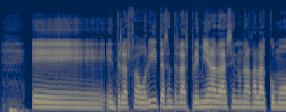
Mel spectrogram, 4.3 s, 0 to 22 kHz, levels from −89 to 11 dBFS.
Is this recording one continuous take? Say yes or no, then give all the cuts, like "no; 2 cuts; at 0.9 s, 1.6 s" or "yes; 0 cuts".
yes; 0 cuts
